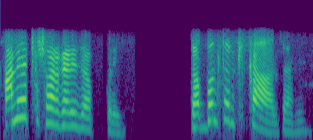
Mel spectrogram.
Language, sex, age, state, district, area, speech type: Bengali, female, 18-30, West Bengal, Uttar Dinajpur, urban, conversation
